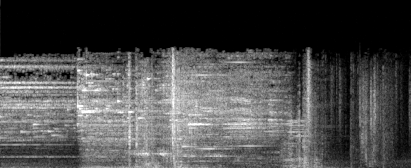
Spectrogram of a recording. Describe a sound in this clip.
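A staff swishes through the air with a whoosh.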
